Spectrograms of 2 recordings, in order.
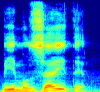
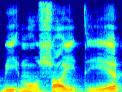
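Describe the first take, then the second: First: The s sound is blended toward z. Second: The s sound is the emphatic sad. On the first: "diismamkan, shadnya ke za" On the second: "Yang pertama dibaca dengan biasa, shad"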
